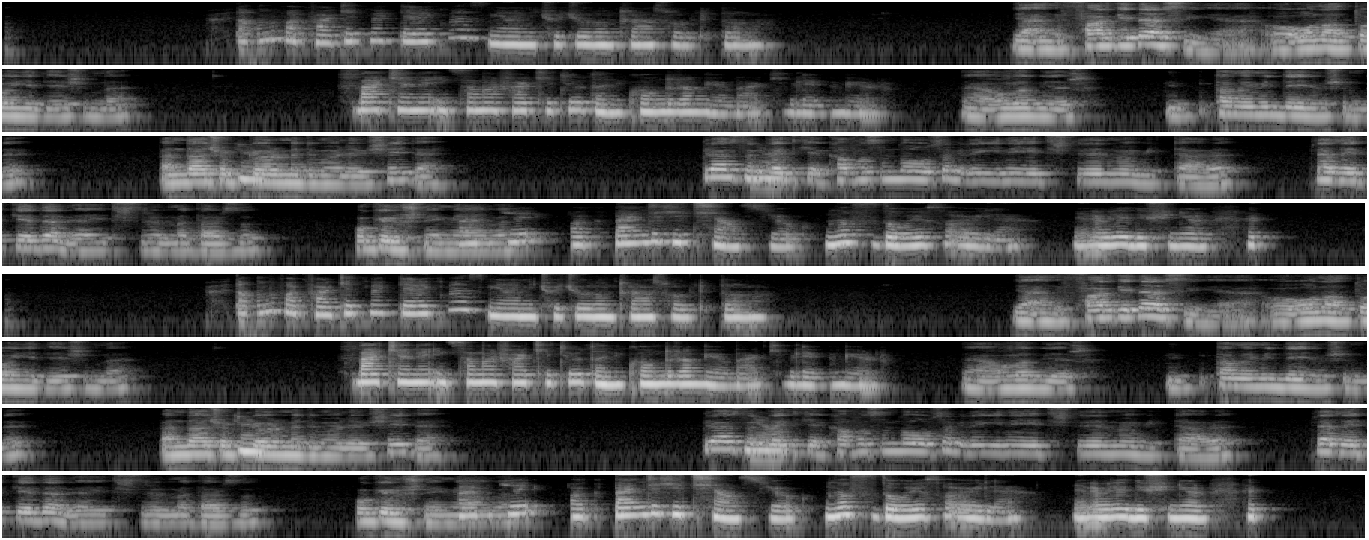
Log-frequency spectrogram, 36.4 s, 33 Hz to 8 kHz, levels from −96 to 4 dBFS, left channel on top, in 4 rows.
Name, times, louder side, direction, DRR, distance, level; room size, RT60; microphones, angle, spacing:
voice 1, 1.6-5.1 11.4-14.9 19.8-19.9 23.1-23.4 30.3-34.1 34.4-35.6, right 4 dB, 55° right, 0.4 m, -26 dB
voice 2, 6.7-9.9 11.4-11.5 15.5-16.3 16.8-18.3 19.2-21.1 22.9-26.4 26.9-29.0 29.6-30.7, equal, 65° left, 1.3 m, -33 dB
3.7 x 2.5 x 2.8 m
head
